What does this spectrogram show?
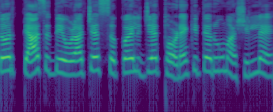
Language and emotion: Goan Konkani, neutral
